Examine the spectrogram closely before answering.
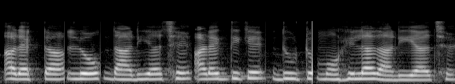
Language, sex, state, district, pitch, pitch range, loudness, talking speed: Bengali, female, West Bengal, Kolkata, 245 Hz, 235-260 Hz, -15 LUFS, 145 wpm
